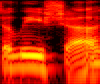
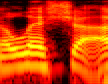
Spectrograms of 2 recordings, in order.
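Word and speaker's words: Elisha: pronounced Alicia cuz I was always saying Alicia.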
